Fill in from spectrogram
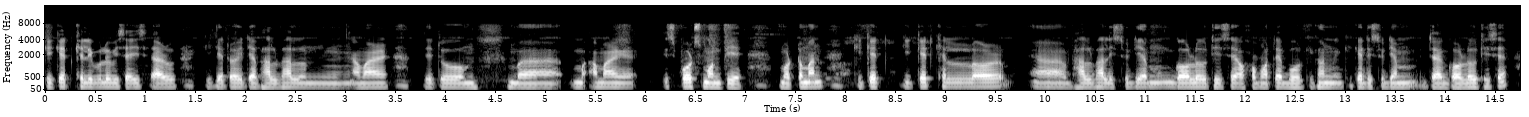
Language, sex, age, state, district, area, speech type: Assamese, male, 30-45, Assam, Charaideo, rural, spontaneous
